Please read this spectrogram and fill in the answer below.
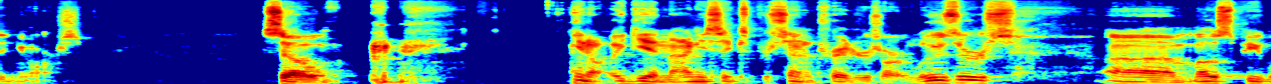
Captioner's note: clears throat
